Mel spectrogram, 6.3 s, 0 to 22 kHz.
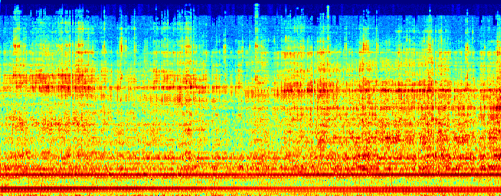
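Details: Kodak Advantix FD300 APS film drive scanning, microphone close to the machine: steady low hum with a fine fast whirring of the film drive, even and unbroken throughout; the scanner sounds normal.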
